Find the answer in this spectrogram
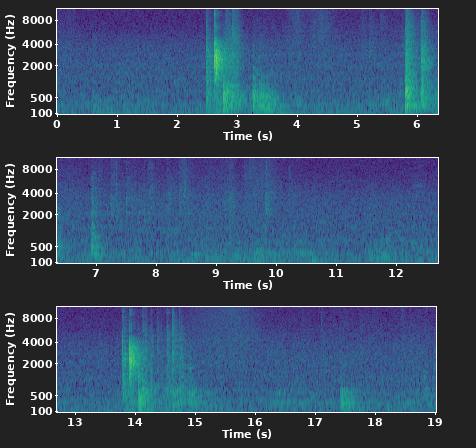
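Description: Pool balls being struck: a few separate clusters of sharp clicks from the cue tip and balls knocking together, several seconds apart, as balls are pocketed, over a low steady room hum.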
